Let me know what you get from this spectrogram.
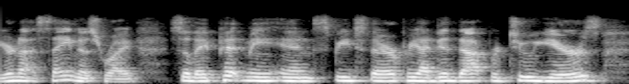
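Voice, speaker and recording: A man with a Californian accent speaks at a fairly high pitch in a dark, mellow tone. His voice is somewhat breathy and his pace fairly slow. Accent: General American, Californian. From US West Coast, San Jose, California. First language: American Sign Language. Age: 50s. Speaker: comedian. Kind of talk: webinar talk. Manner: halting, with fillers.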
